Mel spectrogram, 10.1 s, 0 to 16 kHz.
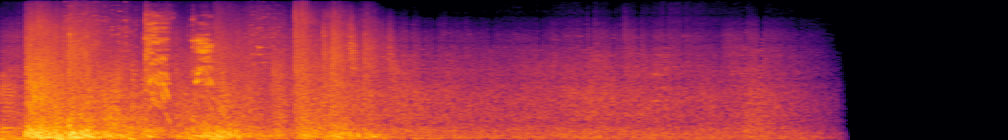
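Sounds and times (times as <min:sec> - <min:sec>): heavy metal crash: 0:00.0 - 0:08.4
steady rushing noise: 0:00.0 - 0:08.5.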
